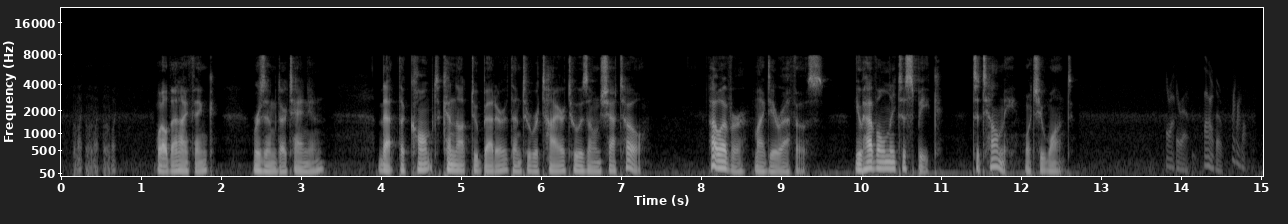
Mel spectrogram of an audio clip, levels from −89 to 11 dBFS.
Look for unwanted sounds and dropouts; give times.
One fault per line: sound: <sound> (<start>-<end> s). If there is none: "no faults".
sound: laugh (0.1-0.7 s)
sound: chirp (13.8-14.8 s)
